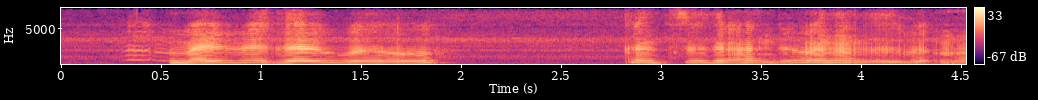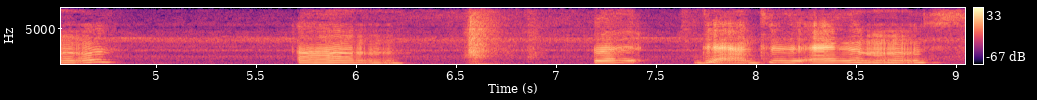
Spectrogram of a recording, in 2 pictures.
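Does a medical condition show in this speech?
Yes: spinal muscular atrophy type 2.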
